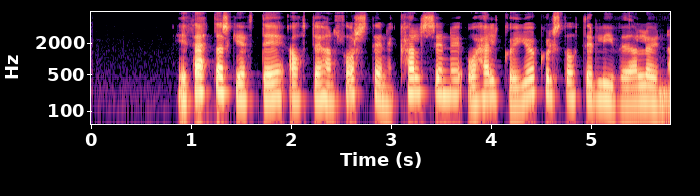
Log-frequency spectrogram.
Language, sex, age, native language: Icelandic, female, 40-49, Icelandic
